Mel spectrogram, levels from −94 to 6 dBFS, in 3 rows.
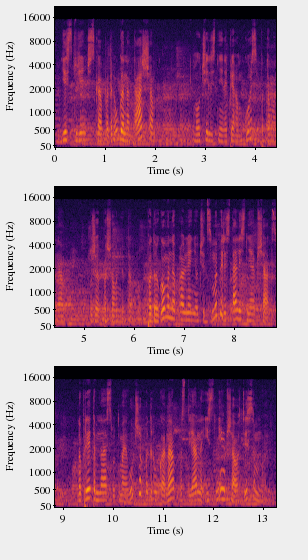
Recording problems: background chatter; loud; throughout; 3 voices, 9 dB below the speech
hiss; faint; throughout; 25 dB below the speech

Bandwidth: 15 kHz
